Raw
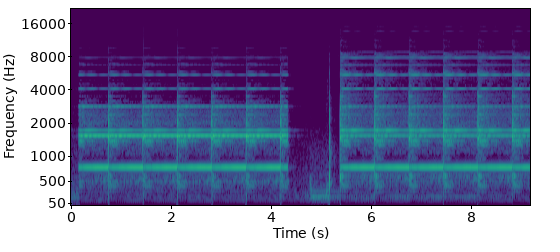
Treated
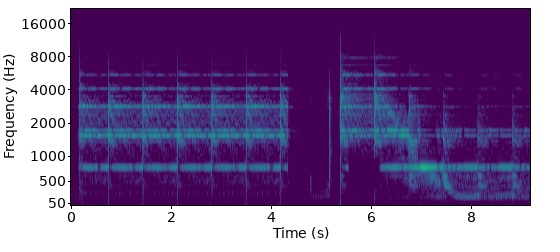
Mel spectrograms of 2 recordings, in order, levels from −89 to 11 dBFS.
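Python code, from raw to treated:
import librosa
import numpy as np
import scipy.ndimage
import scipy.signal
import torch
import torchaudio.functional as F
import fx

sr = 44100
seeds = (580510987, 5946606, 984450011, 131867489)

y = fx.filter_sweep_bandpass(x, sr, from_hz=3300.0, to_hz=230.0, start_s=6.22, end_s=7.76, q=4.5)
y = fx.env_flanger(y, sr, rest_ms=9.7, full_db=-37.0)
y = fx.spec_erase(y, sr, start_s=5.53, length_s=0.64, low_hz=320.0, high_hz=1000.0)
y = F.gain(torch.from_numpy(y), 6.5).numpy()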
